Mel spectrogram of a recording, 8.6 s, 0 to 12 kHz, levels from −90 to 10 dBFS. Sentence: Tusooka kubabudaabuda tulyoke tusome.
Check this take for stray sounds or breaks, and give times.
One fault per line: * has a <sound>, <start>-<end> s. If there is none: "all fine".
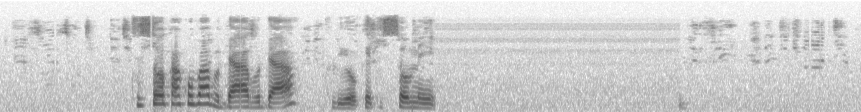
all fine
